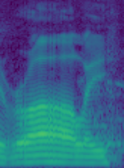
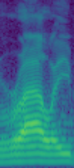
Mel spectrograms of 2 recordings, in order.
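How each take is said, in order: First: The name is drawn out slowly in an American drawl. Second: The name is said quickly in the local accent. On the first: This is how people over there say it. "over there they have to say Raleigh because they talk a bit slow" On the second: This is how listeners here say it. "you would say Raleigh"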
